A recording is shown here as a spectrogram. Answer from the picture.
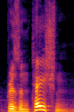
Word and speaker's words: presentation: primary accent presentation so remember anytime you see tion the syllable before that should be the loudest should take the primary accent presentation okay those are unwritten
